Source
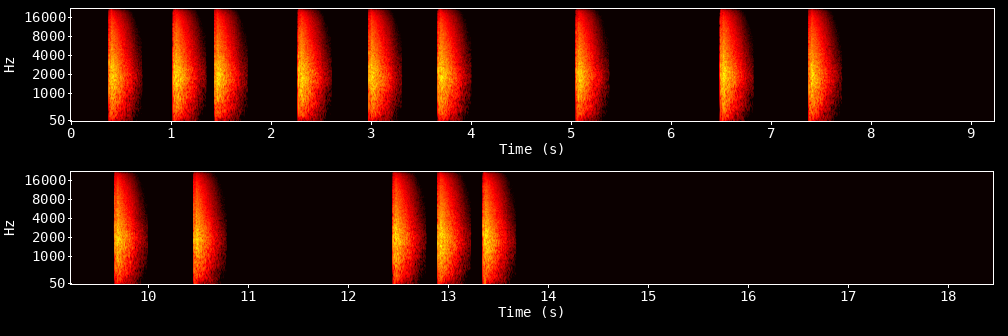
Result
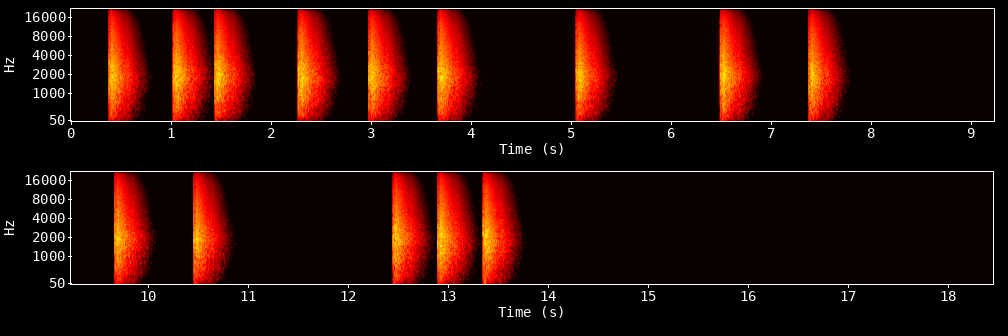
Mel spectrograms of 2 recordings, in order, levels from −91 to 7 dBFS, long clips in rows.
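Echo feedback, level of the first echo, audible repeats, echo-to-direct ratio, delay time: no regular repeats, -22.5 dB, 1, -22.5 dB, 150 ms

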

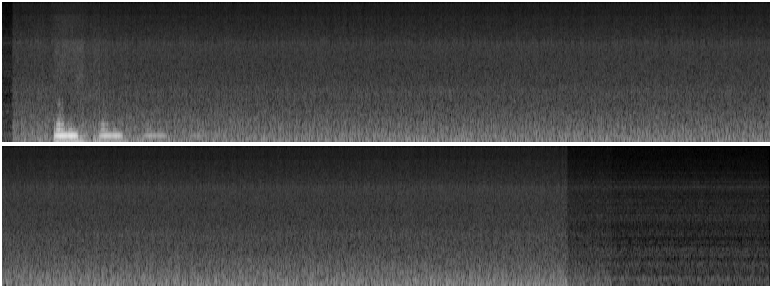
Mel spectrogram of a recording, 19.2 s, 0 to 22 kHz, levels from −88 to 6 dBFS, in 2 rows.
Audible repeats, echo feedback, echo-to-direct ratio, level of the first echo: 2, 21%, -10.0 dB, -10.0 dB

